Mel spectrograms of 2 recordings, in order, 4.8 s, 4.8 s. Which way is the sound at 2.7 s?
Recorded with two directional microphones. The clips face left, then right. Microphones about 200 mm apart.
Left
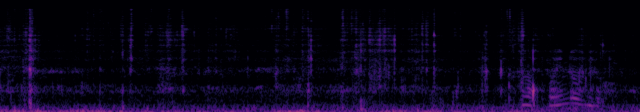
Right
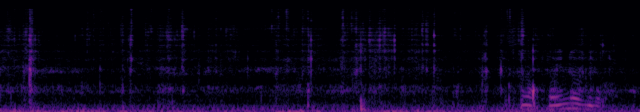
30° right (ahead or behind).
